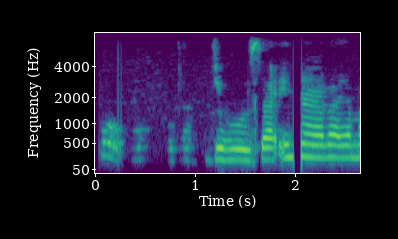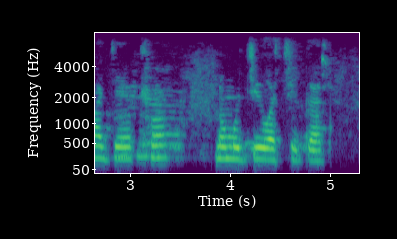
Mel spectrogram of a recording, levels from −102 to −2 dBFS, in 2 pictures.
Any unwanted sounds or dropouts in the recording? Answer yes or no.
yes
